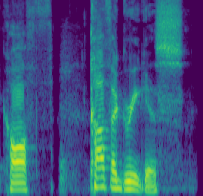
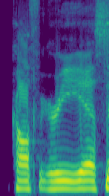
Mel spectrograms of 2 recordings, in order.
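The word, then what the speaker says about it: Cofagrigus: Coffigrigus. – Coffigrigus.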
